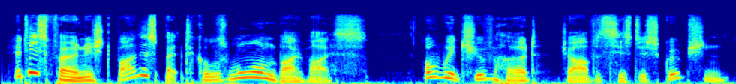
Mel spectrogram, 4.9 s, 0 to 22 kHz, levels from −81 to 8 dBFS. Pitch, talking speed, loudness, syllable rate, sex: 155 Hz, 195 wpm, -18 LUFS, 5.4 syllables/s, male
